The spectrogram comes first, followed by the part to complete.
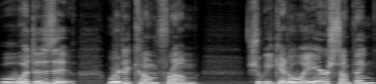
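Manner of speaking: frightened, high voice. Narrator voicing Kai questioning Carahil about a strange creature, fearful voice. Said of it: "Her imagination began to run away with her. / She could hear her fear in her own voice".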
